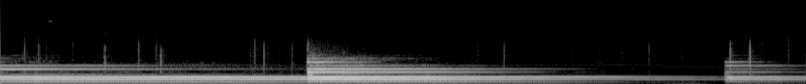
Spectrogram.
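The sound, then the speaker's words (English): A large bell in a tower rings with a deep, humming tone that lingers and slowly fades, struck again twice so fresh clangs swell over the sustained resonance. No voices are heard. “Father, listen to the bell. Listen to the bell. It rings in spite of her.”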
